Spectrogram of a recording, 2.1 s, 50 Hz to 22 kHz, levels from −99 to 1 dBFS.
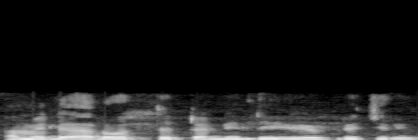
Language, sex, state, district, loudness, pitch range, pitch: Kannada, male, Karnataka, Dharwad, -12 LUFS, 125-140 Hz, 135 Hz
